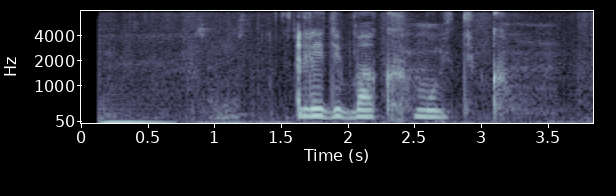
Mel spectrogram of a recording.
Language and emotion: Russian, neutral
